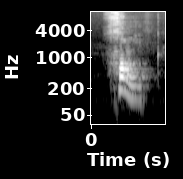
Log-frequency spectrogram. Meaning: gong (disc-shaped metal percussion instrument)
- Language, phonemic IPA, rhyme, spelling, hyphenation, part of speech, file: Dutch, /ɣɔŋ/, -ɔŋ, gong, gong, noun, Nl-gong.ogg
